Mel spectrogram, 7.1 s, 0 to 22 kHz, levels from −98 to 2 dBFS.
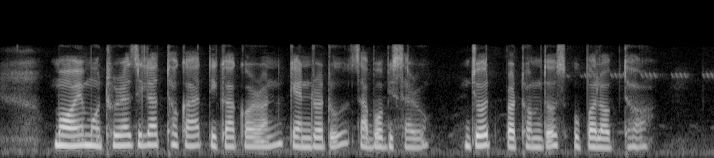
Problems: constant background noise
